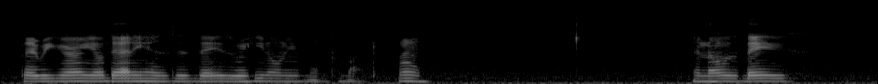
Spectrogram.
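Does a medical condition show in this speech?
Yes: cerebral palsy; uses wheelchair.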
